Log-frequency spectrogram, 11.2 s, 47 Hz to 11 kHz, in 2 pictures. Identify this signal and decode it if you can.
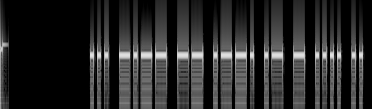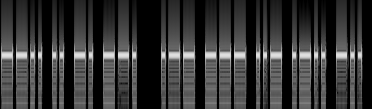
Morse code, heard as a keyed tone, about 22 wpm, 700 Hz. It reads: SYMPATHIZING WOULD
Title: Pangram Challenge v2 - 22wpm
